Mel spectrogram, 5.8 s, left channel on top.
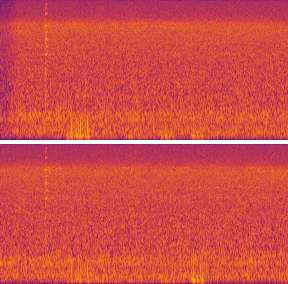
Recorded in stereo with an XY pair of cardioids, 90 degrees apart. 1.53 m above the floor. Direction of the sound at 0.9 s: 10° left.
